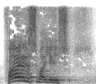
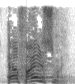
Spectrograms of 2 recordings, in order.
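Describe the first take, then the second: First: Loud, urgent plea to Jesus; desperate cry to Jesus. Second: Loud, slow cry of Herre, frels mig; preacher crying the plea. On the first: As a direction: call out to be saved. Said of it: "der råbte jeg til Jesus". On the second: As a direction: cry out slowly for rescue. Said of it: "plea repeated in preaching". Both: Retold or imitated.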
